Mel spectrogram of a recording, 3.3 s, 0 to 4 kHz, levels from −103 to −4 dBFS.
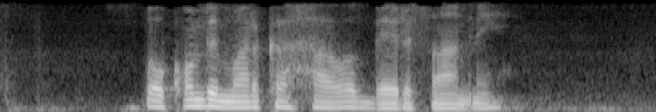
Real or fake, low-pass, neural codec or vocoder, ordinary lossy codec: fake; 3.6 kHz; codec, 16 kHz in and 24 kHz out, 0.8 kbps, FocalCodec, streaming, 65536 codes; MP3, 24 kbps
